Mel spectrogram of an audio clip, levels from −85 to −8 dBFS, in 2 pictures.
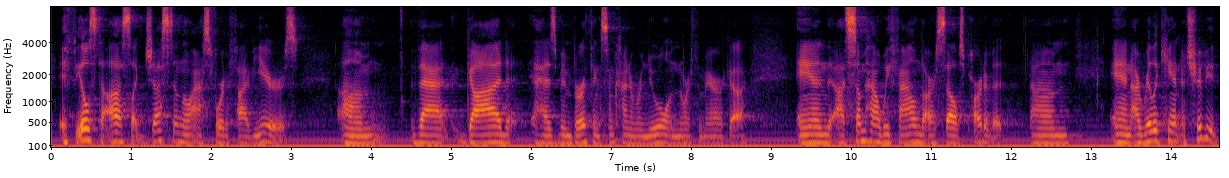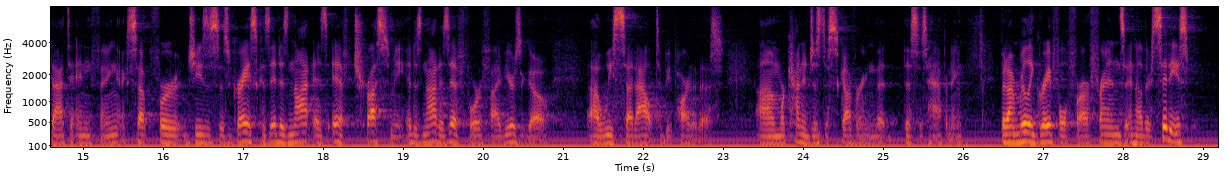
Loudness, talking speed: -33 LUFS, 195 wpm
